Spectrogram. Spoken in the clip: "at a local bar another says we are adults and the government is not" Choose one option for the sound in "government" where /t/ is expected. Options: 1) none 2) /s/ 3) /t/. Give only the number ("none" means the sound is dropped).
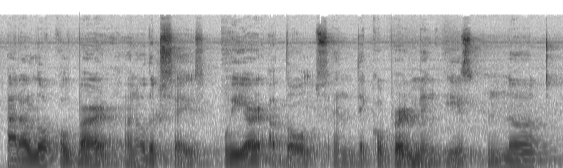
1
